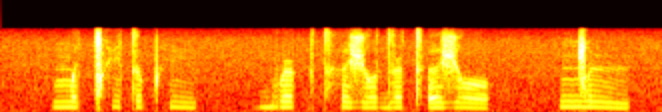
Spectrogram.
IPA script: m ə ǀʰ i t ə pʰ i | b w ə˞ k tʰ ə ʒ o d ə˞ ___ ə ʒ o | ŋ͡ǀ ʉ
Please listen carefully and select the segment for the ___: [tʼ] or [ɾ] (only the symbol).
tʼ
